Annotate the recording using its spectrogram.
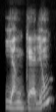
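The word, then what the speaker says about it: εὐαγγέλιον: Evangelho é uma palavra grega que se pronuncia evangelion, e é a junção de ion, que quer dizer bom, e gelion, que quer dizer mensagem.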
